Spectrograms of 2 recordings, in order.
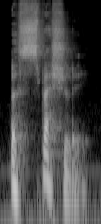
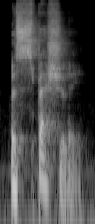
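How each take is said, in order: First: The first vowel is a weak schwa. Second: The first vowel is a weak schwa.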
